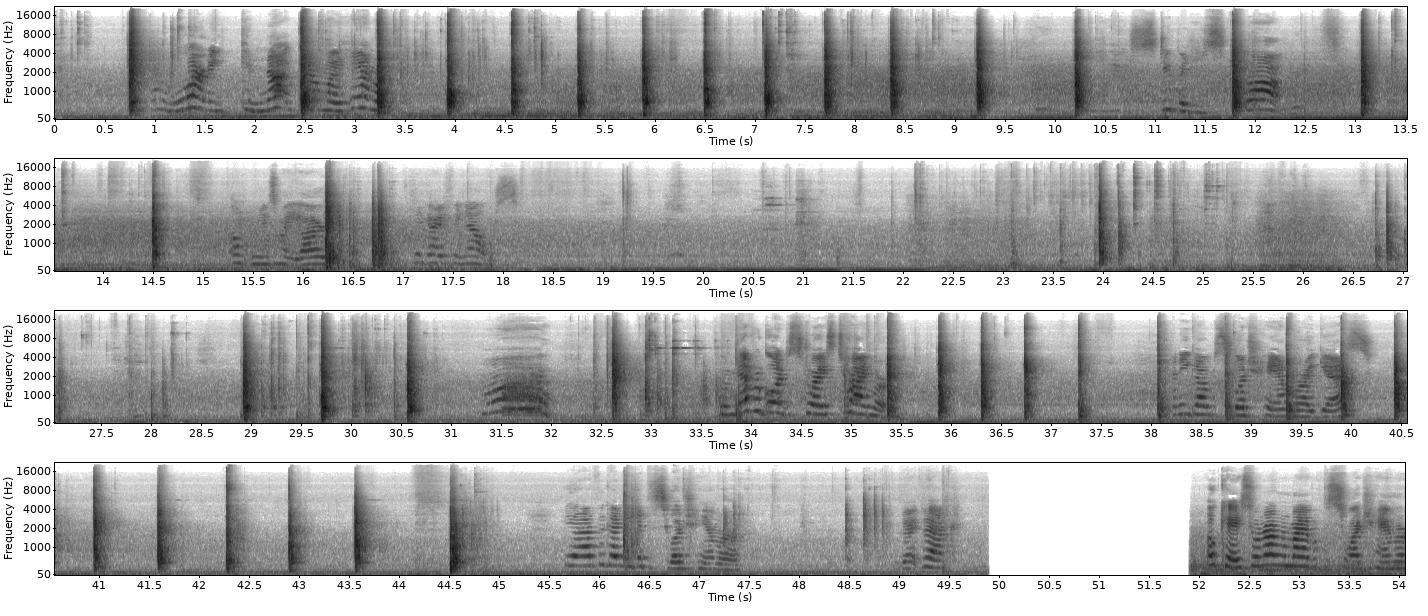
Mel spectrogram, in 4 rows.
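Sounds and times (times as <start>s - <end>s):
hammer hitting hard plastic: 2.4s - 9.6s, 10.2s - 10.5s, 13.0s - 13.4s, 14.5s - 14.7s, 28.9s - 30.9s, 38.8s - 43.9s, 44.5s - 45.0s
hammer striking hard plastic: 28.9s - 30.9s, 40.4s - 43.9s.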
